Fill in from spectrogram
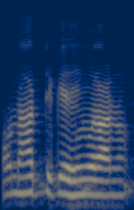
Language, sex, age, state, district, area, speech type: Odia, male, 60+, Odisha, Bargarh, urban, spontaneous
